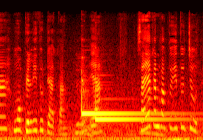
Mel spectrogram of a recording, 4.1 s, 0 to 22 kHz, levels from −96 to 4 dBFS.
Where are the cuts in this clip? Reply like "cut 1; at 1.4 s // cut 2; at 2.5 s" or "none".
cut 1; at 1.6 s // cut 2; at 2.8 s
